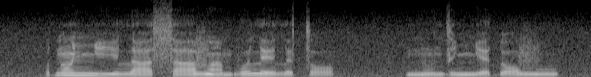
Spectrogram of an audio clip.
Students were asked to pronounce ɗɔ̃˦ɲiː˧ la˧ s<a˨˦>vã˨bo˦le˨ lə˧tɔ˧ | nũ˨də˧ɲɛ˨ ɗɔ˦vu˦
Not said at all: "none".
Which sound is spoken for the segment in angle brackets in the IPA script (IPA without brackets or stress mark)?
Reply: a˨˦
